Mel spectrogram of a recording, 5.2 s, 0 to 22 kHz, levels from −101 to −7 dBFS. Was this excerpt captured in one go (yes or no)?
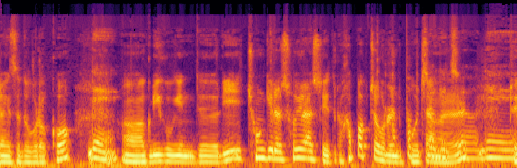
no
